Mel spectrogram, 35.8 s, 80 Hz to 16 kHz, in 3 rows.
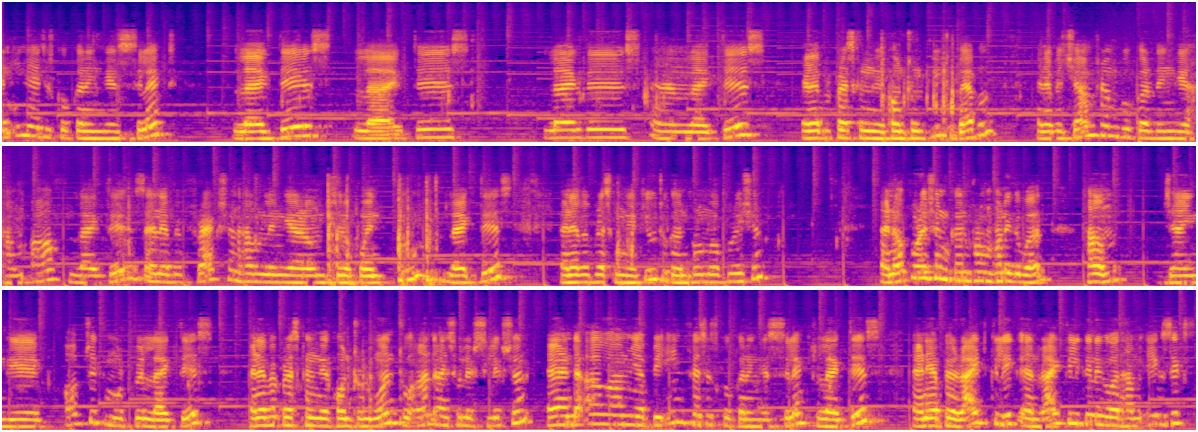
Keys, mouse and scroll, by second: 1.7 click, 5.0 shift+Num_Lock, 5.3 shift+click, 5.9 click, 6.1-6.8 typing, 7.4 click, 7.9 click, 8.0-8.7 typing, 8.9 click, 11.4 ctrl+b, 14.3 click, 17.2 q, 18.0 click, 18.6 q, 19.5 scroll down 1, 20.2 alt+click, 24.1 right click, 26.3 ctrl+1, 27.8 ctrl+1, 29.1 click, 32.9 right click.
